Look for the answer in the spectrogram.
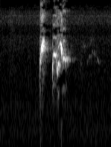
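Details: A caged female Red-whiskered bulbul used as a decoy sings a brief 'sổ bọng' phrase: one sharp whistled note, then a liquid, wavering trill. The phrase ends in a soft fading tail.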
